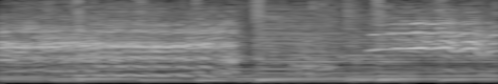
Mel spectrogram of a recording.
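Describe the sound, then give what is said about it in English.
Two domestic palomino horses neigh and whinny in loud, overlapping squeals and shrill cries, continuous, with a faint thud of hooves underneath as they fight each other to decide which is in charge. “Two domestic palominos fight each other to decide.”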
